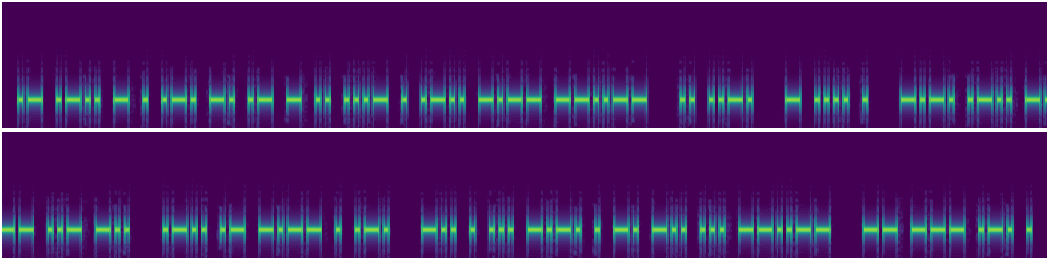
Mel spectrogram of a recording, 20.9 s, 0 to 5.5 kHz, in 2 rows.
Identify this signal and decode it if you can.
Morse code, heard as a keyed tone, about 25 wpm, 600 Hz. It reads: ALTERNATIVELY, IF THE CLOUD LAYER DESCENDS, MORE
